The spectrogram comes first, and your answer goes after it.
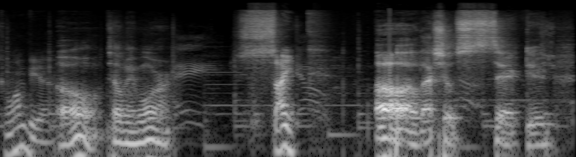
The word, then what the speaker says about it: Psych: The silent P or a silent. It's a silent ph.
